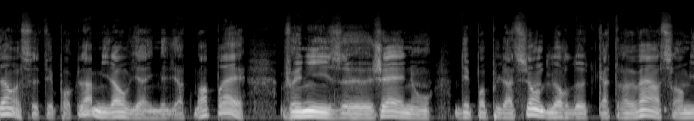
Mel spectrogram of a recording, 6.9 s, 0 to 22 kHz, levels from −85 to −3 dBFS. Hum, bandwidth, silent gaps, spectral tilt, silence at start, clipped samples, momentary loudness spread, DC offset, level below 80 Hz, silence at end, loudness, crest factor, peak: none; 11 kHz; none; -6.5 dB/octave; 0 s; under 0.1%; 15 LU; under 0.1%; -58 dBFS; 0 s; -29 LUFS; 18 dB; -10 dBFS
